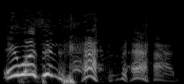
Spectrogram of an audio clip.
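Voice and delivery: slow, loud, laughing through it. Acted. Leader correcting himself about the motel, slow laughing. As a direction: drag it out while cracking up.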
